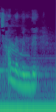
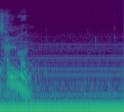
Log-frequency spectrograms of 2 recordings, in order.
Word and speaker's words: 살몬: 죽을 놈 살 놈인데 살몬하고 했어. 살몬. 라합이 누구한테 시집갔다? 살몬. 뭐 발음 똑똑해. 살놈이 아니라 살몬하고 했어. 그래서 누구를 낳냐?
